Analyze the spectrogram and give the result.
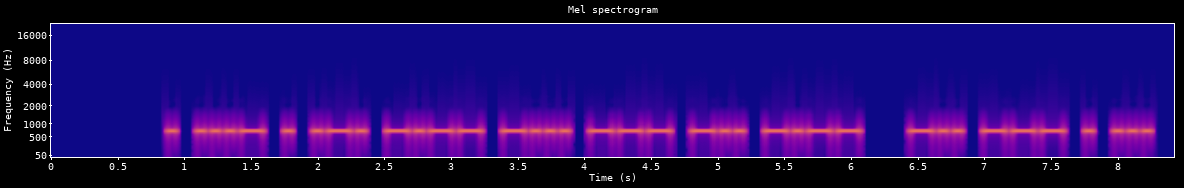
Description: Morse code, heard as a keyed tone, about 22 wpm, 700 Hz. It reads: EVERYBODY DOES
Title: Sentences from Top 1400 Words 22wpm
